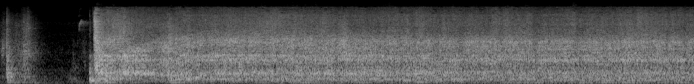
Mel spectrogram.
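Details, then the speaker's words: Navien NP210A tankless water heater on first activation, hot water line opened: soft thump then steady even burner roar with hiss and no sputter; normal burner ignition. "And I think I heard it start."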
